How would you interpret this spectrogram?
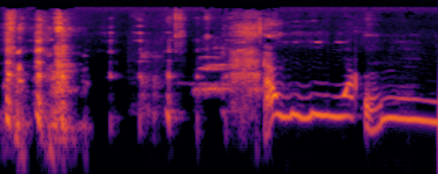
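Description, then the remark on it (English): Dogs named Chuck and Jiffy give a few quick yips and whimpering whines, then break into a long, steady howl that holds for over a second, rising slightly and wavering near the end. “Listening to my dogs. Shut up that damn dog.”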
